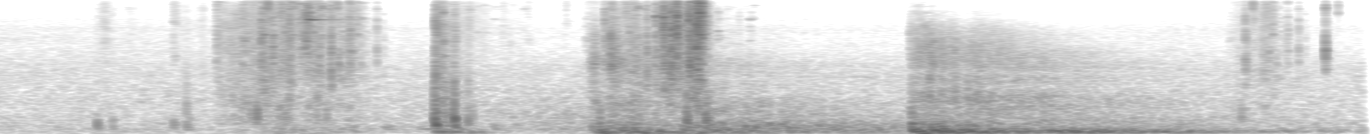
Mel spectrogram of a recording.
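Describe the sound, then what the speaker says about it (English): Grenades and utility go off around the B site on Vertigo in a CS:GO match: scattered pops, then a few heavy bursts and rumbling blasts, fairly distant and mid-level, with no talking. "Some light nades and utility being exchanged here at the B site still"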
